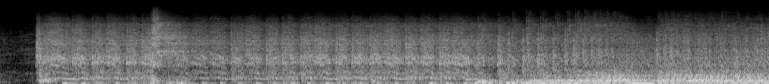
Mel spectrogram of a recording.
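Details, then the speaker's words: SHO'NUFF race car, still cold, started through a PDM and FuelTech: it cranks, catches, then idles with an uneven, stumbling beat. Only cylinders 2 and 4 are firing, not 1 and 3; the plug wire was checked and ruled out, and a cam sensor error is showing. "i'm not firing on cylinder one and three two and four are the only ones that are firing right now"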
